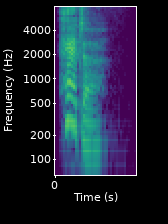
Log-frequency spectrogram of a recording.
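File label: "header", British English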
